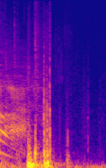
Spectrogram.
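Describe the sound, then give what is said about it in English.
A door being broken down by two people takes two heavy, loud, booming thuds in quick succession, right after a brief strained vocal sound, then a quieter scuffle fades out. “We're going to break the door down.”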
